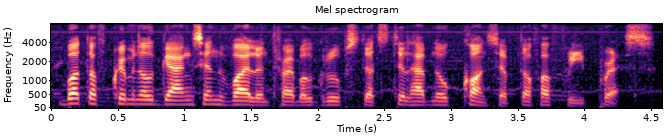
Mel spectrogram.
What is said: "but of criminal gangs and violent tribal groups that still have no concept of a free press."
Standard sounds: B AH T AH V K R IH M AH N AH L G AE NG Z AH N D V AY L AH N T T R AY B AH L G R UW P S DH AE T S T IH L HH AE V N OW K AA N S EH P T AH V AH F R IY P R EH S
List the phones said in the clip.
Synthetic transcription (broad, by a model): B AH T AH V K R IH M AH N AH L G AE NG S AH N D V AY L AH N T T R AY B AH L G R UW P S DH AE T S T IH L HH AE V N OW K AA N S EH P T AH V AH F R IY P R EH S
